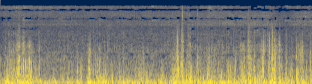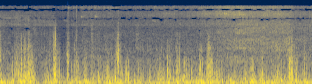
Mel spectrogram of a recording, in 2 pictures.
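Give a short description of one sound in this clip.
Tyres rumble over a road surface.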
